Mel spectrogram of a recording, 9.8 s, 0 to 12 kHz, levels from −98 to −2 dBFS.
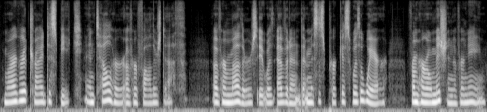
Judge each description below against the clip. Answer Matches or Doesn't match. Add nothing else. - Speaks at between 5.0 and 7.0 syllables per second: Doesn't match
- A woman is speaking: Matches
